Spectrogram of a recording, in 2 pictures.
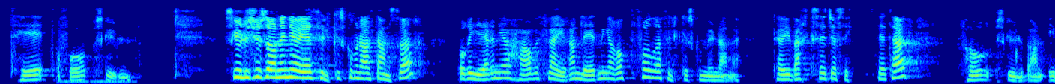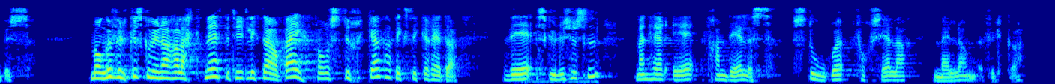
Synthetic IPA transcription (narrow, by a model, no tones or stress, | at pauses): t̪ʰɪlɔfoːskʉ̰ːln̩ | skʉːləɕʉːsɔʁnɪnjɑɛɛt̪fʏlkəskʰʊmʉnɑːlt̪ɑnsʋɑːʁ | ɔʁɛjeːʁɪŋjɑɦɑːʁʋeflæɪʁəɑnleːd̪nɪŋəʁɔpfɔʁd̪ʁɑfʏlkəskʰʊmʉːnə̰nə̰ | t̪ʰɪɔɪʋæʁksɛd̪jɑsɪk | ɛt̪ʰɑːɡ | fɔʁskʉːləbɑ̰ːʁnɪbʉs | mɑŋːəfʏlkəskʊmʉːnəɾɦɑlɑkt̪meːɛt̪̚bət̪ʰyːd̪əlɪkt̪ɑʁbæɪfɔʁɔst̪ʏʁkət̪ʰɑfɪksɪkəɾheɪd̪ə̰ʁ | ʋeːskʉːləçʉsn̩ | mɛnɦeːʁɛfʁɛmd̪eːləs | st̪uːʁəfɔʁʃɛləʁ | mɛlːɔmfʏlkəə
